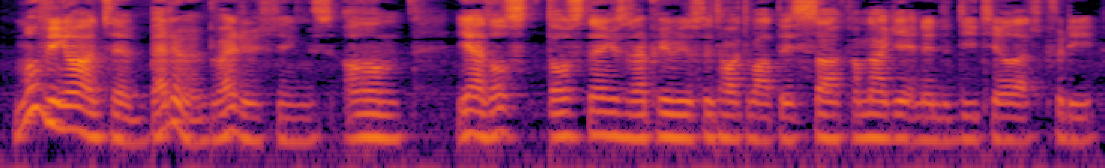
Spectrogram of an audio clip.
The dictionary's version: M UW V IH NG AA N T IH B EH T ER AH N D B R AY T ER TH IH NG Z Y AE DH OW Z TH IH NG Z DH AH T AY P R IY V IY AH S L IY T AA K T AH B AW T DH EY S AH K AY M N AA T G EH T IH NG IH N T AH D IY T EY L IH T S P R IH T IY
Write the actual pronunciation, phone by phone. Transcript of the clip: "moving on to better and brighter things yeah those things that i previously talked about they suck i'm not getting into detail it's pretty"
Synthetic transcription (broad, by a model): M UW V IH NG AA N T IH B EH T ER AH N B R AY T ER TH IH NG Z Y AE DH OW Z TH IH NG Z DH AH T AY P R IY V IY AH S L IY T AA K T AH B AW T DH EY S AH K AY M N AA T G EH T IH NG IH N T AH D IY T EY L IH T S P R IH T IY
